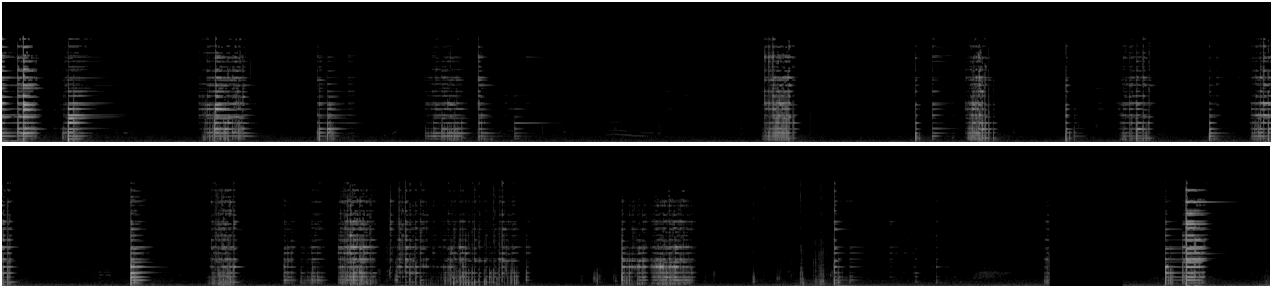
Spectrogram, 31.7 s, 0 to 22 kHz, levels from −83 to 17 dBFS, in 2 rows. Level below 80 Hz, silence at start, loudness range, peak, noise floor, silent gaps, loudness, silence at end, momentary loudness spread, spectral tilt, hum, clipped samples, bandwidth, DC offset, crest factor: -60 dBFS; 0 s; 15 LU; -8 dBFS; -69 dBFS; 28.97-29.87 s; -33 LUFS; 0 s; 25 LU; 0 dB/octave; none; under 0.1%; 16.5 kHz; under 0.1%; 32 dB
